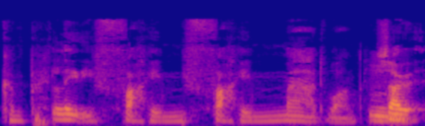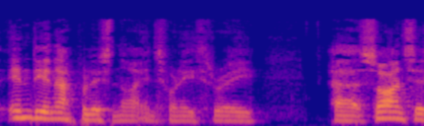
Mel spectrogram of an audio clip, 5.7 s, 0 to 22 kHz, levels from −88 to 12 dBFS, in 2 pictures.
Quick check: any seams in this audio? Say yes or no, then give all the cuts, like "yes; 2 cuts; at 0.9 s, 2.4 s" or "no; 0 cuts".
yes; 3 cuts; at 1.2 s, 2.4 s, 3.6 s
